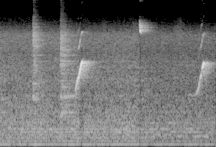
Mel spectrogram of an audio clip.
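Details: Cockatiel in a happy mood. It makes two upward-gliding whistles that end on a sustained high note, with brief soft rustles and a click between them.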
